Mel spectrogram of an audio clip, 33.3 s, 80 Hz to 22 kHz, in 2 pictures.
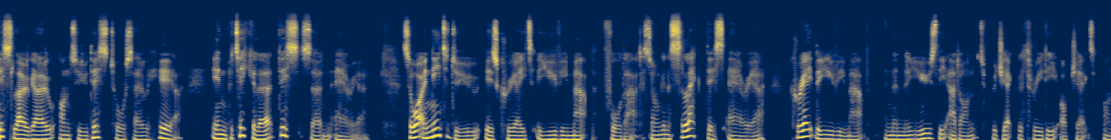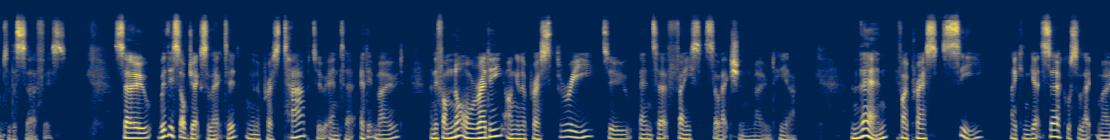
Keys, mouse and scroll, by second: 13.1 middle drag, 18.2 click, 21.2 Tab, 25.3 3, 31.0 c.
